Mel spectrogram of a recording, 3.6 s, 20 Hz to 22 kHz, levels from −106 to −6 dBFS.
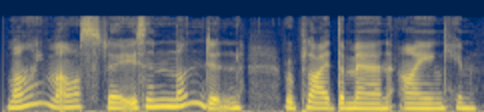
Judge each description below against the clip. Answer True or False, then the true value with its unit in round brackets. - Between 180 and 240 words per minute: False (165 wpm)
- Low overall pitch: False (215 Hz)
